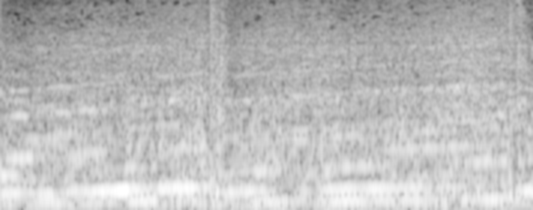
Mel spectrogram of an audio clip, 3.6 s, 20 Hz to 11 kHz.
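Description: A Porsche 911 race car in Gran Turismo 7 revs hard under steady acceleration, its loud engine note climbing in pitch with a few brief gear-shift dips, close and continuous with no talk.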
